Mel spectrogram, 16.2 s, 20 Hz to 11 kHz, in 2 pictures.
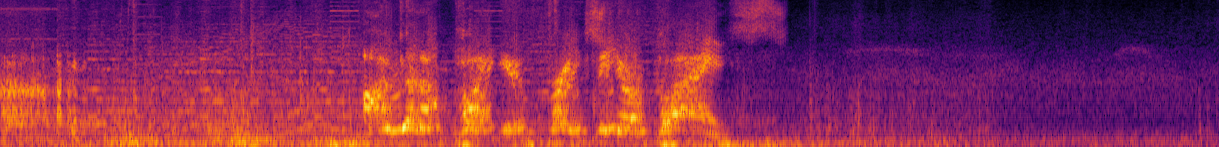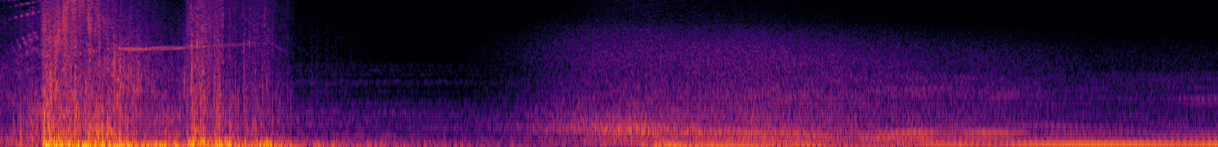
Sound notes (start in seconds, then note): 0.0 shrieking; 0.0 dramatic music plays; 2.4 glitched voice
